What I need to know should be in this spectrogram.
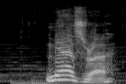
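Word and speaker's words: Miazrqa: m m MIP mipan mzra with a silent queue I see there is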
